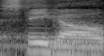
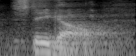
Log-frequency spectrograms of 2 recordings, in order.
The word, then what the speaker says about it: Stiegel: I don't forget it because Dad said Stiegel like beach ball. So that's, if you get confused, that's how you pronounce Stiegel.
